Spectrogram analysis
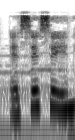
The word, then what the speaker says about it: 사인: Watch your pronunciation, the double SS in. It's a tense, sharp S sound, not like the soft S in sing. Tense your tongue and lips when you pronounce it.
